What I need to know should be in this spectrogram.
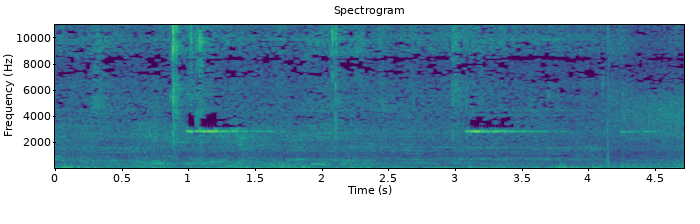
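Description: A ticket gate beeps.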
